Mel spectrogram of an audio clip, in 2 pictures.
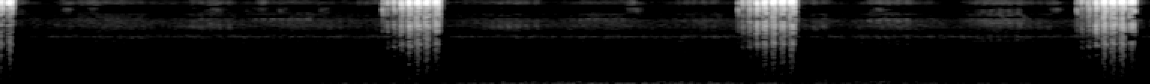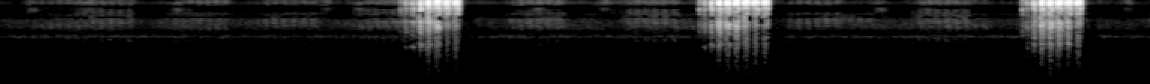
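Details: A katydid in the Hill Country near San Antonio, Texas, gives short, harsh, broadband rasps, repeated about every two to three seconds.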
